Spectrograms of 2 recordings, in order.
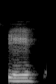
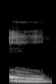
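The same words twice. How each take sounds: First: The vowel sounds like the e in jet. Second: The vowel does not sound like jet's e. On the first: The speaker calls it right. "e as in jet" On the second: The speaker calls it wrong. "but not e"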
